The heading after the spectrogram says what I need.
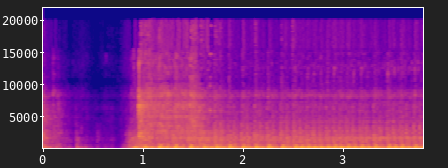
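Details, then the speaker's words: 2012 Kawasaki KX250F after full engine rebuild, intake valves found out of spec and re-shimmed: catches at once, crisp even idle, no valve tick over exhaust beat; earlier ticking gone. "Well, just the top end, re-shimmed it, and the ticking is completely gone. Engine sounds brand new. Check it out, listen to this."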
